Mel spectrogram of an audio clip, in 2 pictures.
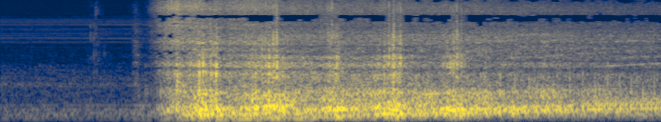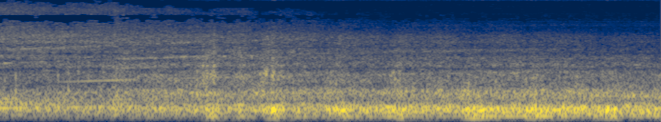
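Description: Electric dragster launching about a second in: a sudden loud rush of motor and tyre noise that thins out as the car speeds away down the strip.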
